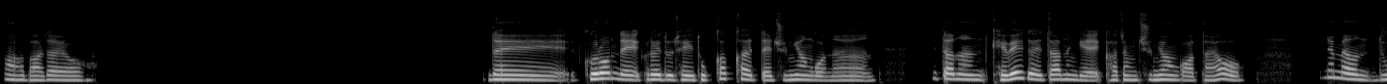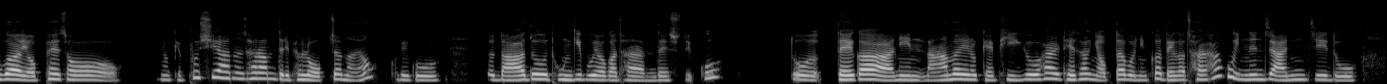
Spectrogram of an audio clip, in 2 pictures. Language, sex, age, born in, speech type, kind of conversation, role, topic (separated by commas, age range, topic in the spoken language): Korean, female, 25-29, South Korea, conversation, podcast, guest, 독학할 때 학습 자료를 어떻게 골라 모아 정리하시나요?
